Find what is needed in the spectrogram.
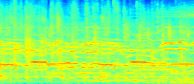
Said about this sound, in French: À l'annonce du verdict, la salle applaudit. Fort, très fort.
